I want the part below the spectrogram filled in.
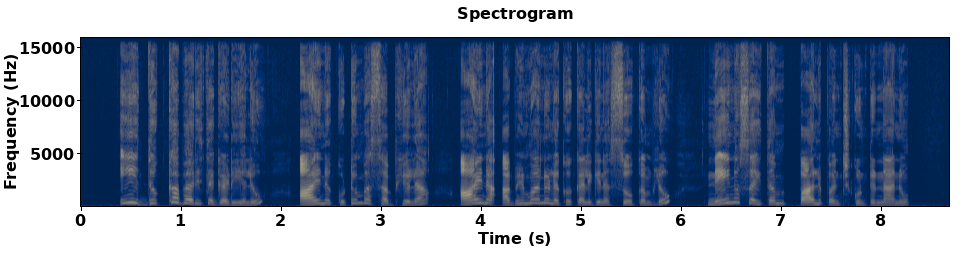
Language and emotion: Telugu, neutral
